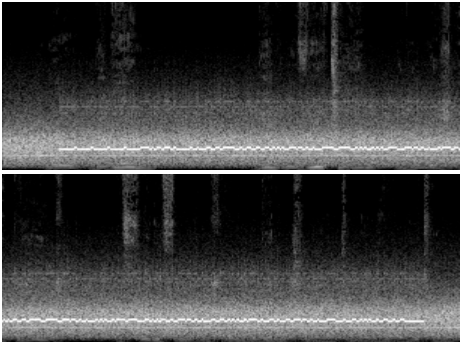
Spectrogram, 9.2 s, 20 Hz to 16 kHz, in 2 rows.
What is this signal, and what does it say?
RTTY (45.45 baud, 170 Hz shift), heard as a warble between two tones, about 2100 Hz centre, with radio static, a steady whistle near 1410 Hz and speech in English. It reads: 85286 55669 34855 63940 86377 97622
